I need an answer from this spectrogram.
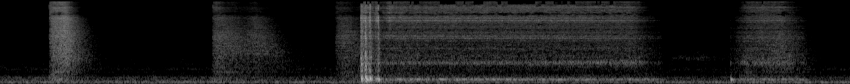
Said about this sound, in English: I'm gonna take the air gun and hook it up to the inlet for the rear brake lines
